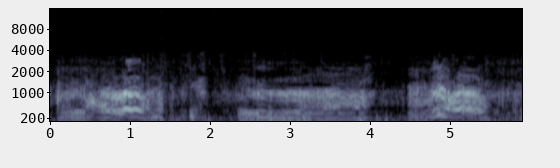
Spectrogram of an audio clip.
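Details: Kaido, a dog at a dog park eager to play and be chased, gives drawn-out growling, whining vocalisations in three bursts, with short pauses between them.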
